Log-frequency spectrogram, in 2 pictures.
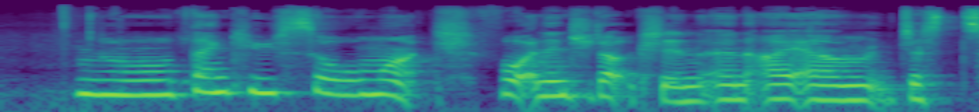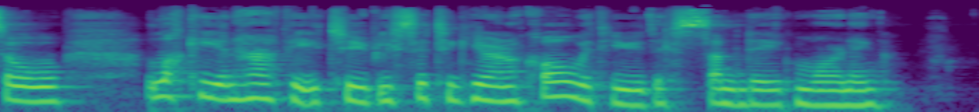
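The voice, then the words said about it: Scottish accent. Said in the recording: “I'm from Scotland, as you can tell from the accent.”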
